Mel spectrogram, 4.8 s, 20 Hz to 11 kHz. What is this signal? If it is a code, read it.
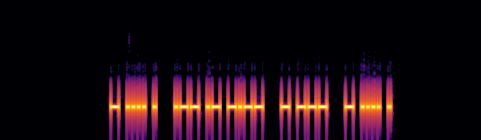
Morse code, heard as a keyed tone, about 44 wpm, 700 Hz. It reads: THE WAY TO THE
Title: Sets of 4 Words 45wpm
